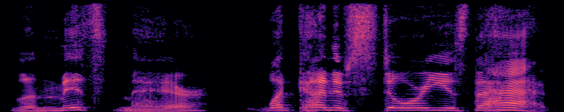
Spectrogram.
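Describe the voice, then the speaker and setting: Woman voicing a brash filly with swooping pitch. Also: big pitch swings, a little slow, vocal fry, bright, forceful tone, exaggerated voice. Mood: scornful. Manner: scoffing, brash. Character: sceptical brash young orange filly pony.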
